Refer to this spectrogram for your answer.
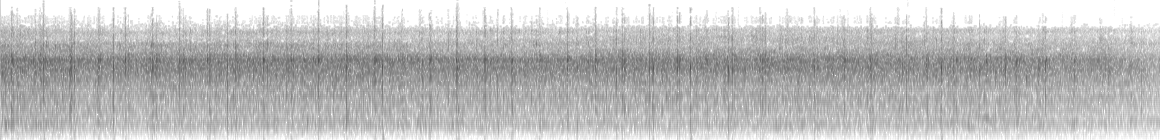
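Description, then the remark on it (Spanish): Sustained audience applause at an event of a peña, a cultural club in the city: a dense crackle of many hands clapping at a steady level for about eleven seconds, with no voices over it and a slight fade at the end. “Que este primer aplauso fuera para su cabello.”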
